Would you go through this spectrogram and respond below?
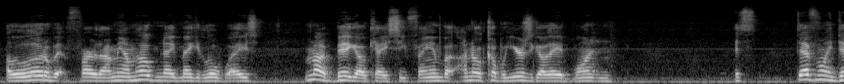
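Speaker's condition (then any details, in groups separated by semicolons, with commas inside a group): No condition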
